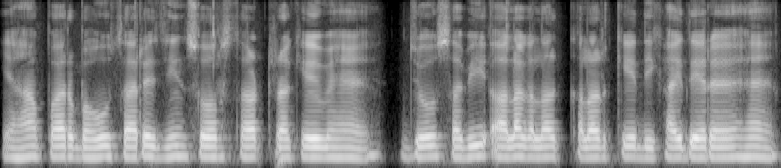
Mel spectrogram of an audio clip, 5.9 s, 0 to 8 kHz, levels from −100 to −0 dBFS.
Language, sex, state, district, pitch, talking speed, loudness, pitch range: Hindi, male, Jharkhand, Deoghar, 140 Hz, 205 wpm, -18 LUFS, 135-140 Hz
